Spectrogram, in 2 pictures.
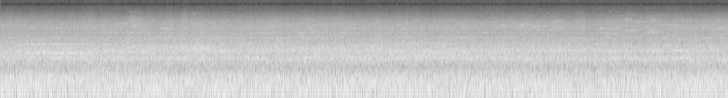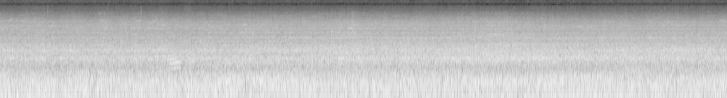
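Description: Intermodal freight train cars carrying truck trailers rolling past, a steady rumble and rush of steel wheels on rail.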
